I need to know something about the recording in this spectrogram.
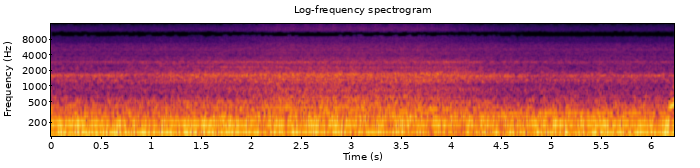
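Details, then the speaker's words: Land Rover Defender five-cylinder diesel, after fixing a no-start traced to a faulty isolator not giving a good ground: steady, even idle with a smooth low rumble, no misses or knocks; running cleanly. "I don't believe it after all that hassle appears to be that isolator which is Diggy not giving it a good ground"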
